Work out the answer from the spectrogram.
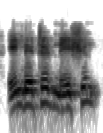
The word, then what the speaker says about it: indebted: a word d-e-b-t remember the letter b is silent indebted embrace of something embrace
